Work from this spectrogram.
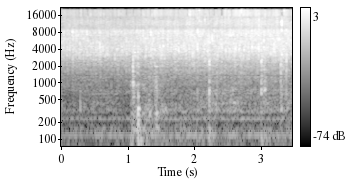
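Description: Cod or similar white fish fillet pan-searing in butter over adjusted heat, giving a steady close sizzle and crackle for a few seconds, with occasional small pops and light utensil touches.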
